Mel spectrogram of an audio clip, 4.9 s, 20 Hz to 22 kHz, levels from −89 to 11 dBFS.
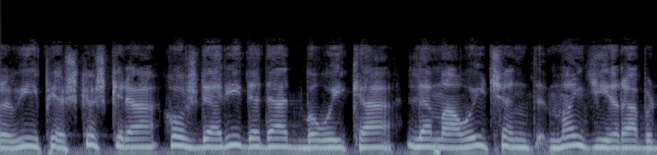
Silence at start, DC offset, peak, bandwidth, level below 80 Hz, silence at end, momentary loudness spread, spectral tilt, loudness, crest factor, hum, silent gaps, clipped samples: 0 s; under 0.1%; -14 dBFS; 8 kHz; -42 dBFS; 0 s; 2 LU; -6 dB/octave; -27 LUFS; 12 dB; none; none; under 0.1%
